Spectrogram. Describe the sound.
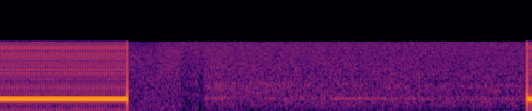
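A telephone dial tone heard while dialing a call: a steady, loud hum for just over a second, then near silence, before the tone briefly returns at the very end.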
